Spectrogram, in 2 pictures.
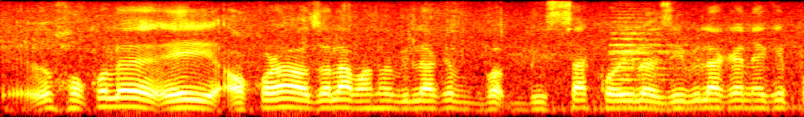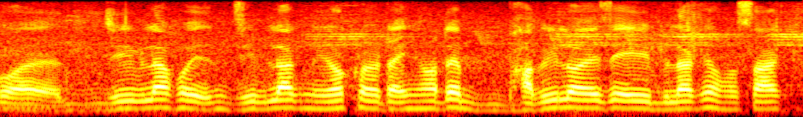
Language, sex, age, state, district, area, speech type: Assamese, male, 18-30, Assam, Kamrup Metropolitan, urban, spontaneous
